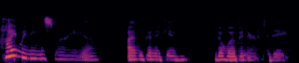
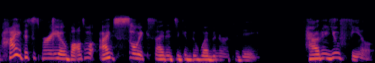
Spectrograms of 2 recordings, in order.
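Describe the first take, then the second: First: Bored, subdued phone voice; unenthusiastic demo. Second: Lively, upbeat introduction; energetic, engaged phone voice; enthusiastic demo. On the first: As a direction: introduce yourself with no energy, trailing down softly. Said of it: "if I was to talk to you like". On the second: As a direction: greet them brightly, eager to present. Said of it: "That's very different from". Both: Shown as a demonstration.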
